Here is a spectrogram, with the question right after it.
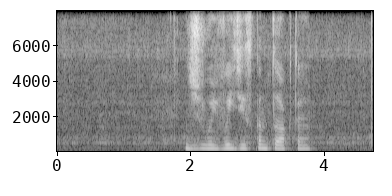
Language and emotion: Russian, angry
